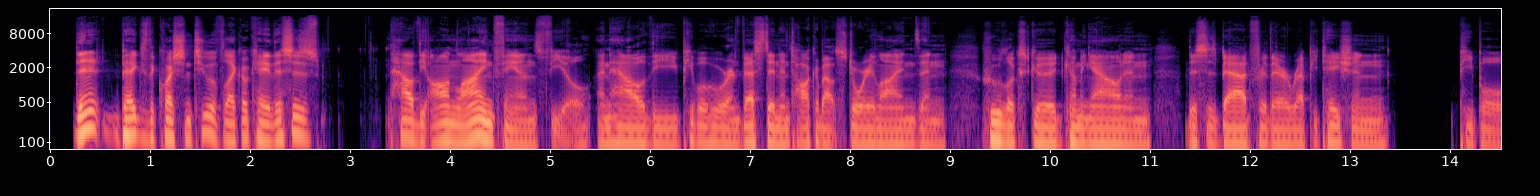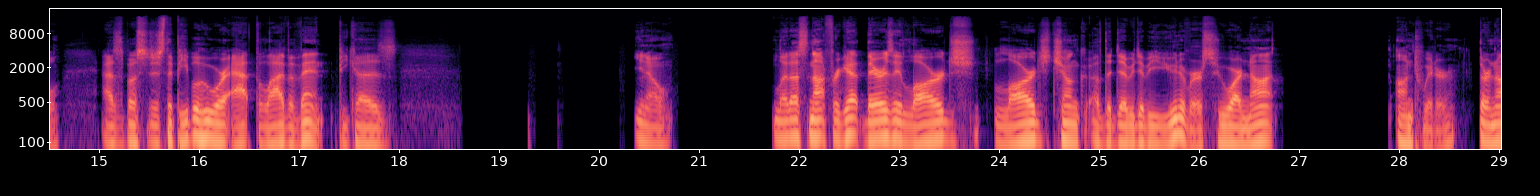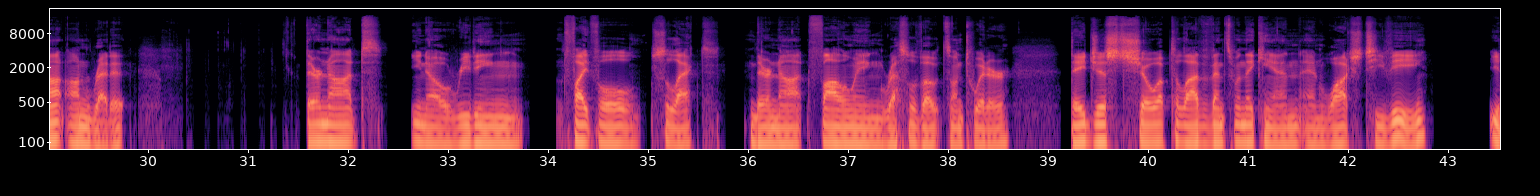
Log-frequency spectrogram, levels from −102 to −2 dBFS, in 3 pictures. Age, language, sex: 30-49, English, male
